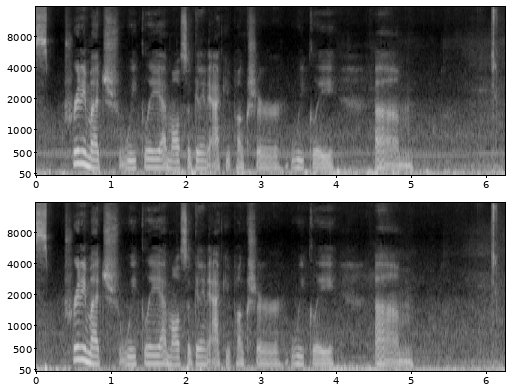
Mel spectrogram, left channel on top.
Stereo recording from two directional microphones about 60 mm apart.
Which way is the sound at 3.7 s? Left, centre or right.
Right.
